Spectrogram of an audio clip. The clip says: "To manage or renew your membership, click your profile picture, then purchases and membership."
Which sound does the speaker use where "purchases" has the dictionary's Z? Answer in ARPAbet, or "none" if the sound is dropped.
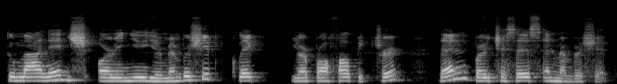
S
